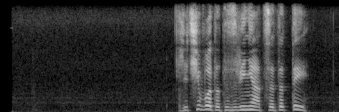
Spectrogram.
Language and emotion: Russian, angry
